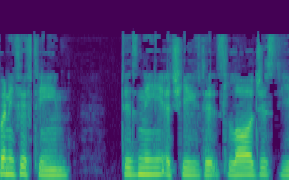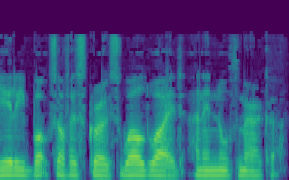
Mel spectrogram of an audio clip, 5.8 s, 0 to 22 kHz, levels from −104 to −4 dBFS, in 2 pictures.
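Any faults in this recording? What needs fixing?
Throughout, the speech stops dead at 9.8 kHz and sounds dull and smeared, with fizzy sibilants. This is likely AAC compression at a low bitrate, consistent with about 32 kbps, where the encoder discarded the highs and coarsely quantised the rest. Prevent it by encoding at a higher AAC bitrate or delivering from a lossless master.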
